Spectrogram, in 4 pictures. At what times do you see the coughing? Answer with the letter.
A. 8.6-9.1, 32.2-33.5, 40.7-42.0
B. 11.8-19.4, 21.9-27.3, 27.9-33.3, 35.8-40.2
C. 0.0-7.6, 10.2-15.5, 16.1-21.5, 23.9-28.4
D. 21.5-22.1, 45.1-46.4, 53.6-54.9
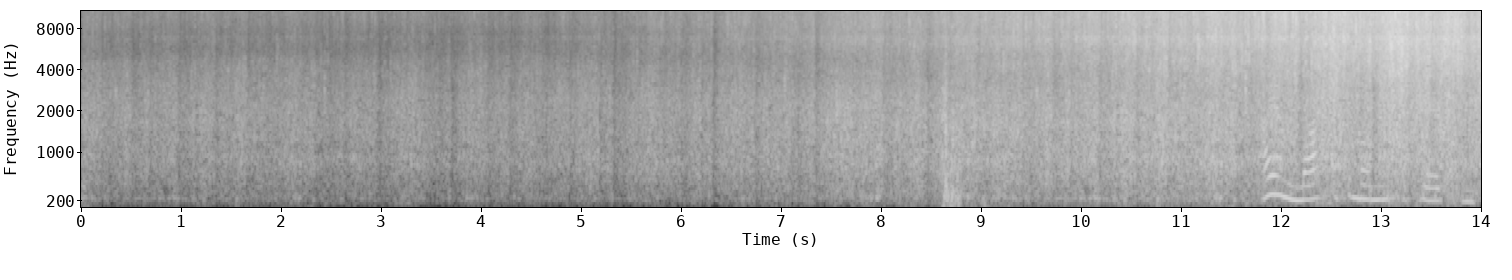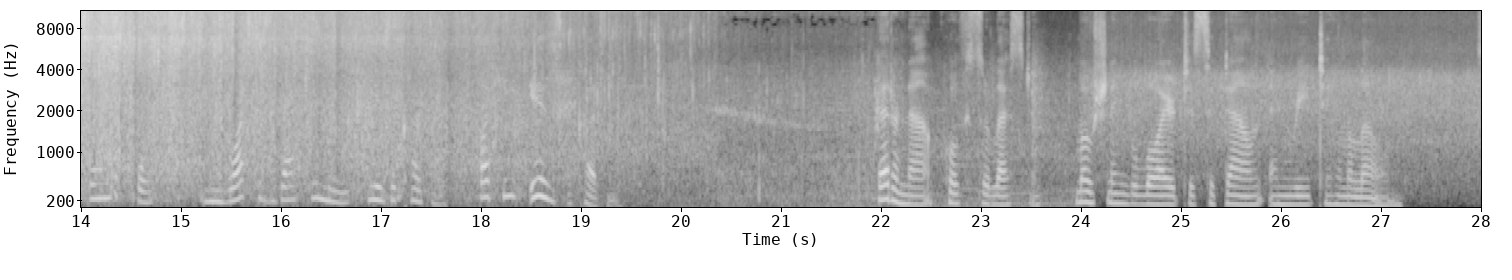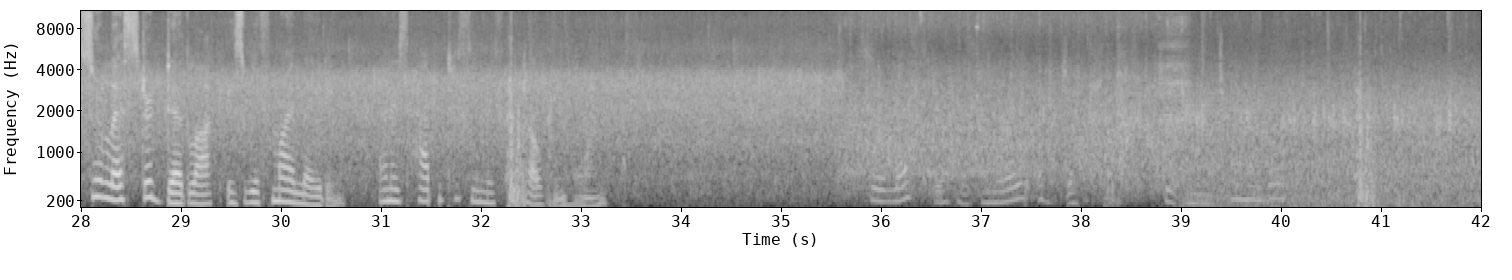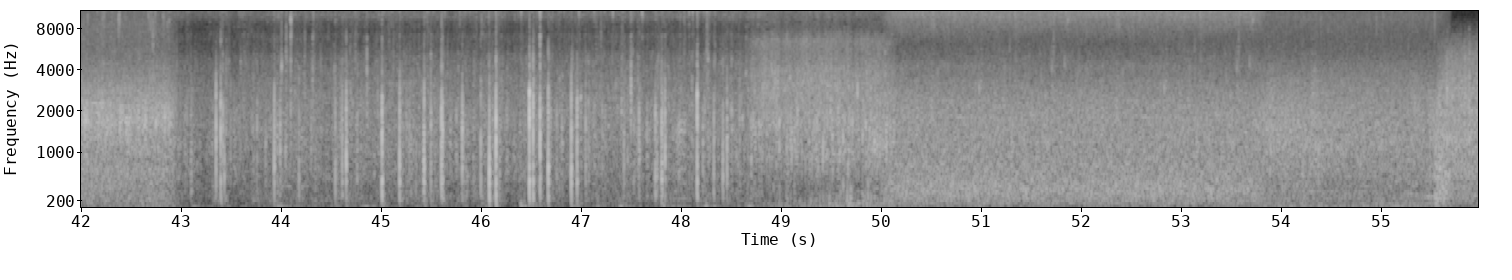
A.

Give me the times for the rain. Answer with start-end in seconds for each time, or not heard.
0.0-55.9.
